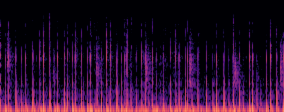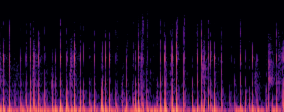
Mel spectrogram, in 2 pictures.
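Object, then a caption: Cork peanut massage ball. Long fingernails scratch a hand-sized, solid cork peanut-shaped double-ball massager held upright close to the microphone. The result is a fast, steady stream of dry, raspy scratching strokes with a heavy low-end rumble and no ringing after each stroke.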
